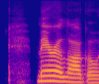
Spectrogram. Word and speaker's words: Mar-a-Lago: Mar-a-Lago, yeah. That's how you say it.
